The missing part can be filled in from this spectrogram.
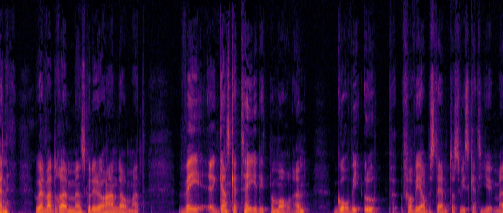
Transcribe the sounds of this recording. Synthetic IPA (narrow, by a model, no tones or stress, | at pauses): ɛnɧɛlvad̪ɾœmːənskɵlːəd̪oːɦand̪laɔmat̪ | vɪɡanskat̪ʰiːd̪ɪt̪̚pʰɔmɔɾɔnən | ɡoːɾvɪʔɵpːfœɾvɪhaɾbɛst̪ɛmt̪ɔsvɪskat̪ʰɪljʏmːə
